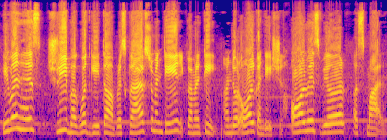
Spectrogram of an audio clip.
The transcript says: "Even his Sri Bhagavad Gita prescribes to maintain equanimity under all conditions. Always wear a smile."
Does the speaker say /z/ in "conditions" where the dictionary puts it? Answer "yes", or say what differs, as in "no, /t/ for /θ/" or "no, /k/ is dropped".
no, /z/ is dropped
